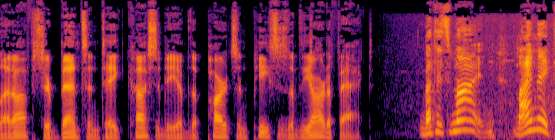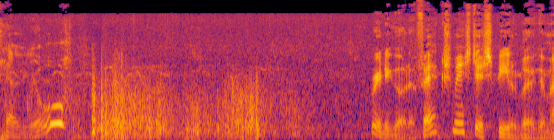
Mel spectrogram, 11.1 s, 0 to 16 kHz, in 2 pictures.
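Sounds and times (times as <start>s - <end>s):
speech: 0.0s - 7.3s, 9.3s - 11.0s
rain falling in a thunderstorm: 4.2s - 11.0s
thunder rumbling in a thunderstorm: 5.6s - 11.0s.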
